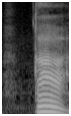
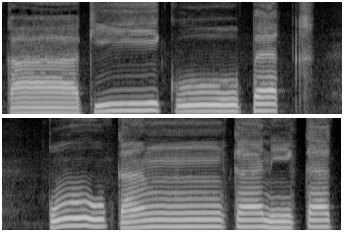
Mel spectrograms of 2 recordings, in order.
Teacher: Pangkal lidah ada 2 huruf, yaitu huruf kaf dan huruf qaf ya. Keluarnya berasal dari lidah bagian belakang itu pangkal lidah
